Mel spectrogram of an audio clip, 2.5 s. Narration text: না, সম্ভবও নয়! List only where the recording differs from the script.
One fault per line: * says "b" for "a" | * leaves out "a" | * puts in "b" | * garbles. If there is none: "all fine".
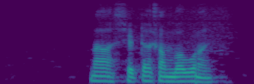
* puts in "সেটা"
